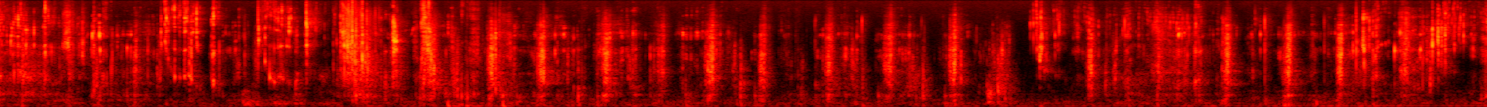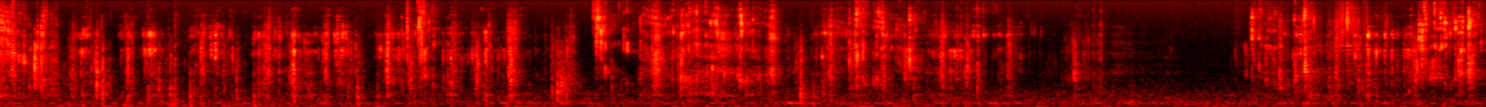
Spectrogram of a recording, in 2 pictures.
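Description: Close-miked mukbang eating: crisp crunching and chewing of food in the mouth, a dense run of sharp irregular clicks, with a brief lull near the end.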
